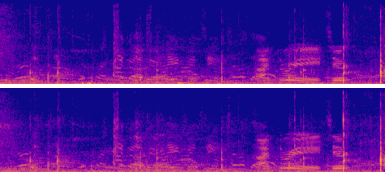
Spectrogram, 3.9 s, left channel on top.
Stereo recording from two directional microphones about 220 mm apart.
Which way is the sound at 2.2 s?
10° right (ahead or behind).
